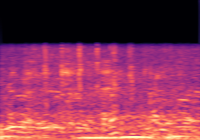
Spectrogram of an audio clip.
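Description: Indistinct voices of people talking, over a low rumble that comes and goes.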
